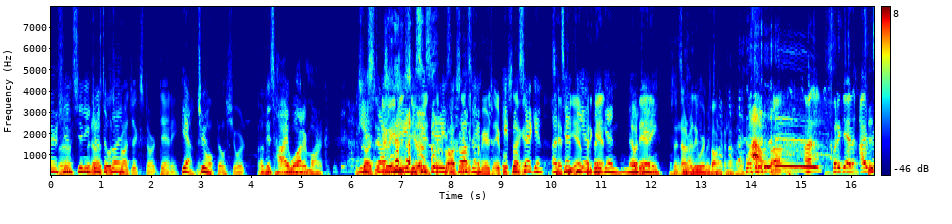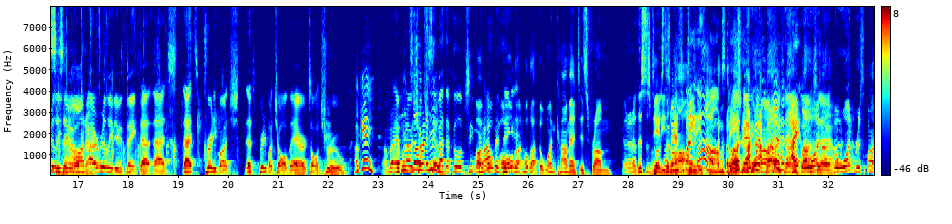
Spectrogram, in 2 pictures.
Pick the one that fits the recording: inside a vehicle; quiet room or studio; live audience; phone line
live audience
